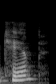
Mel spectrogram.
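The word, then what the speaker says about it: Kemm: other people i cover kevin kemp k-e-m-m not p now but k e m m for south africa i covered a couple of nights ago is different kim i pronounced it around that time kevin kemp is really good uh kevin kim kem from south africa and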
